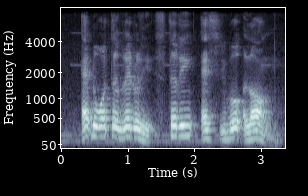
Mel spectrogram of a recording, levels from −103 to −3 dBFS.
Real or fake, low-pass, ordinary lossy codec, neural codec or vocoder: real; 7.2 kHz; none; none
